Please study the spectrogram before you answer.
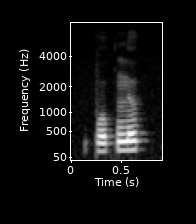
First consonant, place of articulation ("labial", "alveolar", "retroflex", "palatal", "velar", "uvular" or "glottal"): labial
